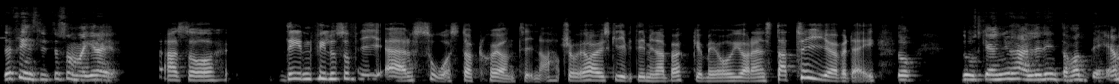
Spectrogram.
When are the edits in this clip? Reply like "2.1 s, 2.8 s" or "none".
5.6 s, 9.0 s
